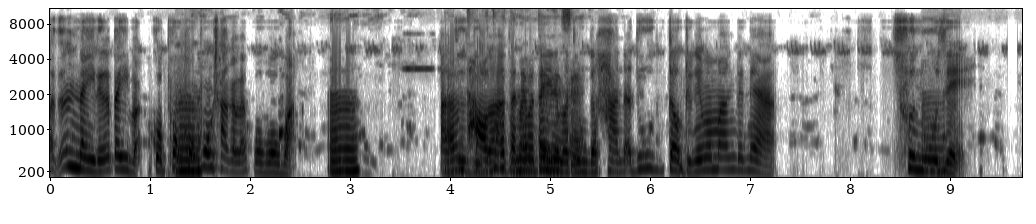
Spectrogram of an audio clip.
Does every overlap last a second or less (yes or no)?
no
